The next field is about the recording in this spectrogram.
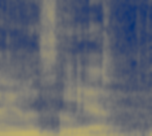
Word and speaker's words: ionosonde: So I wanted to learn more about the antenna, the ionosonde, if I'm saying it correctly. – Yes, the ionosonde.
